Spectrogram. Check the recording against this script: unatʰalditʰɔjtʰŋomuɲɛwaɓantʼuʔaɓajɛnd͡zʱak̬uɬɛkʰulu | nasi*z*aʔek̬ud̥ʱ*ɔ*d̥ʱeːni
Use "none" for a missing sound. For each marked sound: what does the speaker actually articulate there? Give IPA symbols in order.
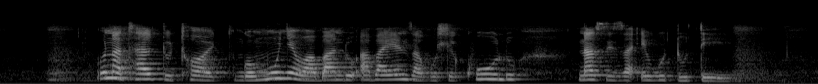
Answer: z, u

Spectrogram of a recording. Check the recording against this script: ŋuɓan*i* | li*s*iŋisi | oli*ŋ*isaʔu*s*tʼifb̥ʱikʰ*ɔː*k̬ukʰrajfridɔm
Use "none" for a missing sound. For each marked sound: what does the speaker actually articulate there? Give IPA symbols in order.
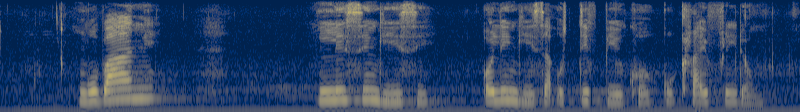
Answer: i, s, ŋ, s, ɔ

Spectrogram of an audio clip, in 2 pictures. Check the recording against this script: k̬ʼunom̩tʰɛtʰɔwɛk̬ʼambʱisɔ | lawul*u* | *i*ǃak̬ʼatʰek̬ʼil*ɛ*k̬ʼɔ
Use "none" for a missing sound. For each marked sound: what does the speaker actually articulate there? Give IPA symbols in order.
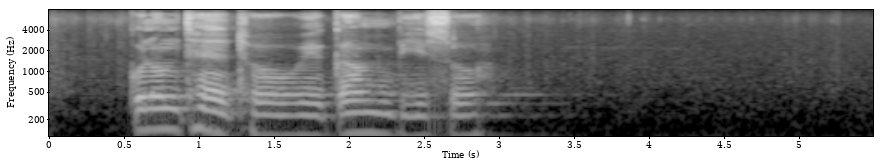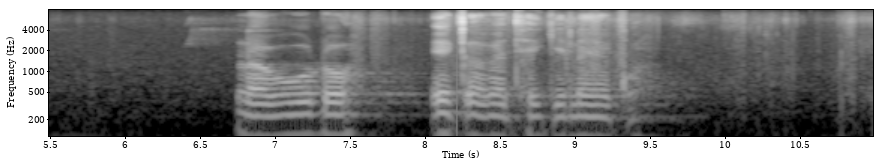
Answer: ɔ, ɛ, ɛː

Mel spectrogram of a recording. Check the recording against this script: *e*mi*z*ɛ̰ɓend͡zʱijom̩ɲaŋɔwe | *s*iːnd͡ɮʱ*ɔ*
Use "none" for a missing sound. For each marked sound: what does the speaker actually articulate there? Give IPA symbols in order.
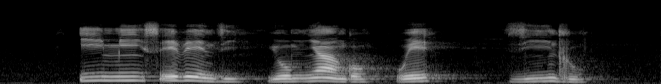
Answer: i, s, z, u

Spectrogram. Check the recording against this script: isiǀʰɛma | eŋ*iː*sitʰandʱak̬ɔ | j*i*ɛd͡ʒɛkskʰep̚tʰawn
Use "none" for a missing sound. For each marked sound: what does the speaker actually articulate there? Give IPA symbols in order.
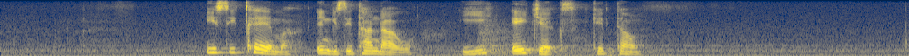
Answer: i, i

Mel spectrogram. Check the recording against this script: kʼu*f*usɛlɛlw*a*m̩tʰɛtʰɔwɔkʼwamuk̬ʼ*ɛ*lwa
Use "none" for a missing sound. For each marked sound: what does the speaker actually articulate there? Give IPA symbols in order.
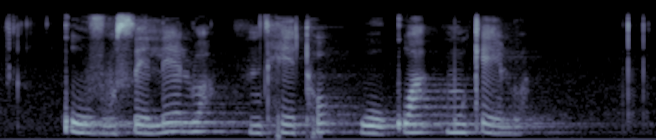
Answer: v, a, ɛː

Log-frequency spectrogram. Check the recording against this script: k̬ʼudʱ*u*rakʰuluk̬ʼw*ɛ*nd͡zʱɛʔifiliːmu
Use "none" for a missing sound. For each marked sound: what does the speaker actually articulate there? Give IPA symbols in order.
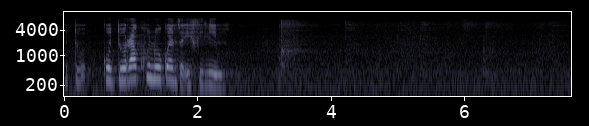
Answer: u, ɛ

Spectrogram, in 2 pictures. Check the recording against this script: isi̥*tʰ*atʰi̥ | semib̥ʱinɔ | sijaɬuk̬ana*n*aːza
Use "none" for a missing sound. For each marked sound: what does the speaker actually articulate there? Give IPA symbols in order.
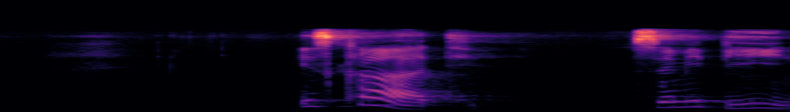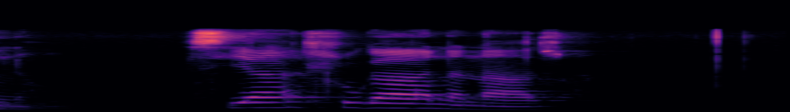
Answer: kʰ, n

